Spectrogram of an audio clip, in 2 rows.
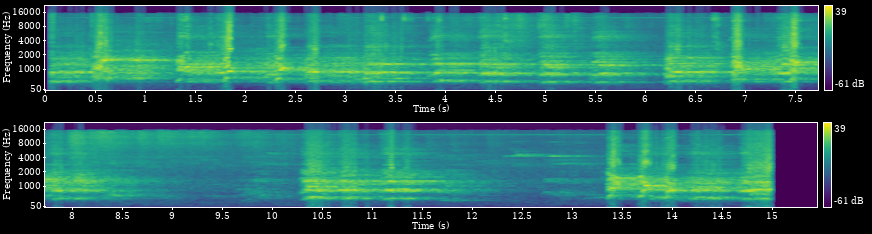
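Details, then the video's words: Dogs barking, recorded 19 July 2014: loud, dense overlapping barks and yips with sustained tonal cries between them. The din breaks into quieter lulls around nine and twelve seconds, then resumes before stopping abruptly. "The Barking Lot"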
